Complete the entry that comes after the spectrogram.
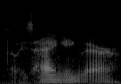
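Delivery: breathy hush, barely voiced; whisper. Real, not acted. Preacher to congregation, about the cross, whispered. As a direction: let the words fall to a hush. Dramatic hush in crucifixion account.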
